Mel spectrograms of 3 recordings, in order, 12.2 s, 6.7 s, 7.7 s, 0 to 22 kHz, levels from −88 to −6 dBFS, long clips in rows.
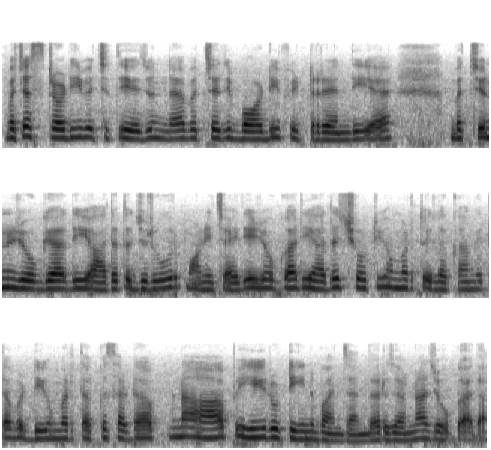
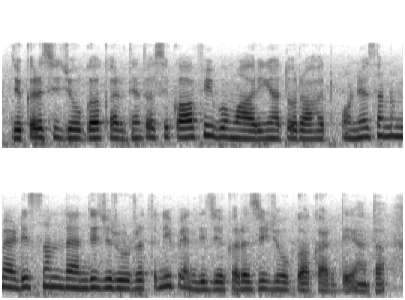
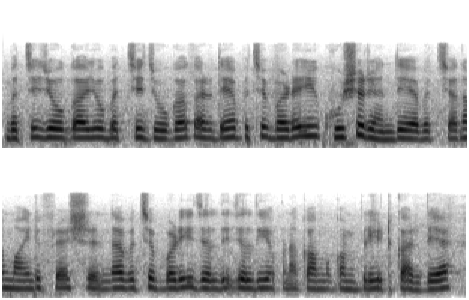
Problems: none marked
